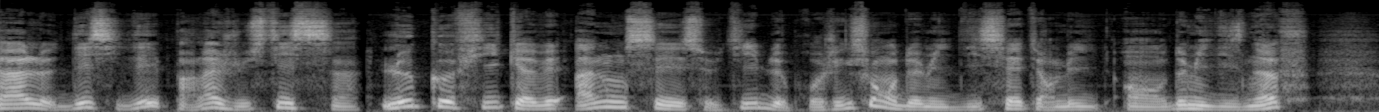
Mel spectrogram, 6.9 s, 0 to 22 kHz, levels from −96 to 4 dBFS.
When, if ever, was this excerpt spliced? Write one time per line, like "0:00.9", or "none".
0:01.9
